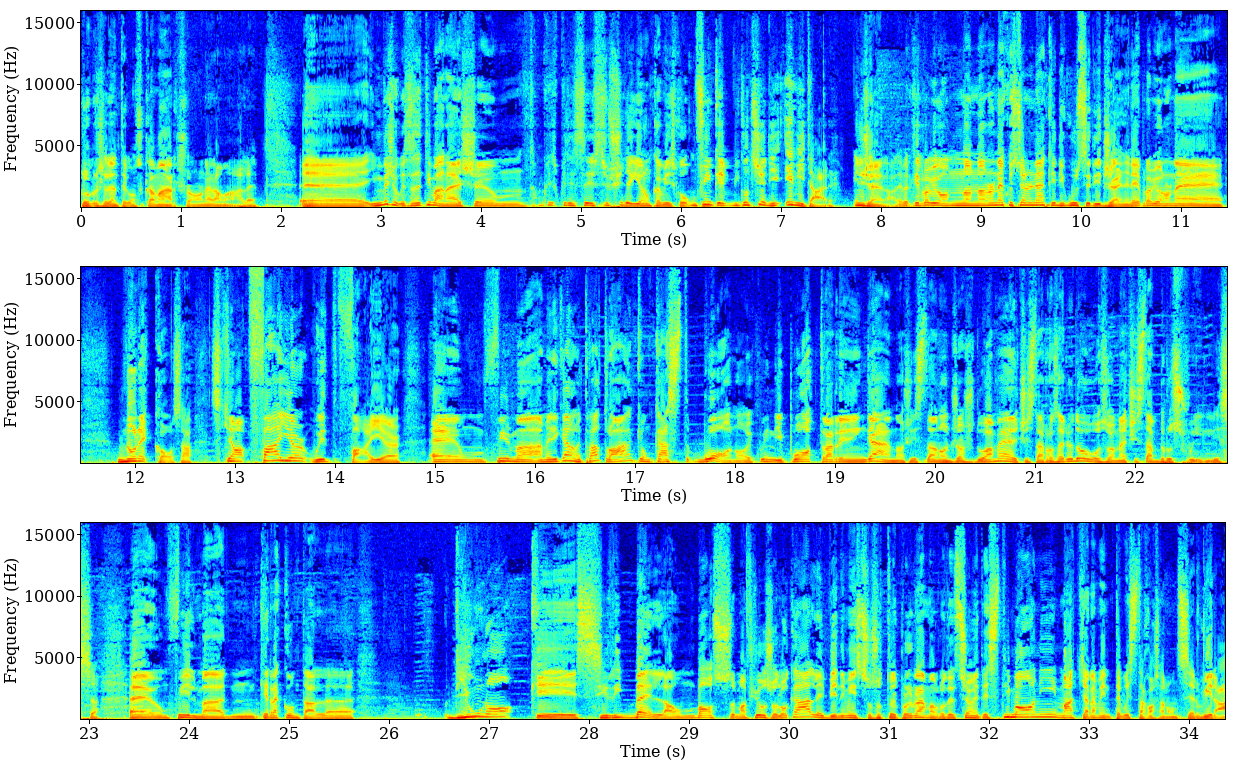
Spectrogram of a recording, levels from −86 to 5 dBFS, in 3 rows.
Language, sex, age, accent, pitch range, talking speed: Italian, male, 30-49, native, 110-155 Hz, 195 wpm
